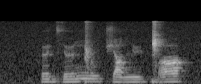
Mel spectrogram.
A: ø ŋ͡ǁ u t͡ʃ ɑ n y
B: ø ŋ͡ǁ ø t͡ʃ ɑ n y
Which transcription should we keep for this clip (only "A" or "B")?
A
